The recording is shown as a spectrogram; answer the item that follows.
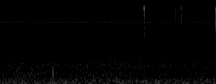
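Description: Near silence: room tone with a thin, steady high-pitched whine and a couple of faint ticks about one and a half seconds in.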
